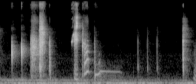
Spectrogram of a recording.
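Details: Talking pet budgerigar indoors producing a jumble of sharp, bright chirps and scratchy bursts, then a level whistled tone, followed by softer scattered ticks and a last chirp over faint room hum.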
